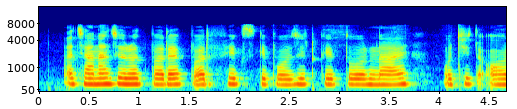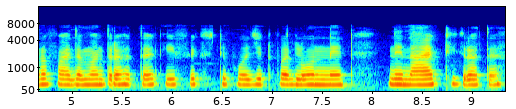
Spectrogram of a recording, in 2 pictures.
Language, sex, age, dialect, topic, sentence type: Maithili, female, 18-24, Bajjika, banking, question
